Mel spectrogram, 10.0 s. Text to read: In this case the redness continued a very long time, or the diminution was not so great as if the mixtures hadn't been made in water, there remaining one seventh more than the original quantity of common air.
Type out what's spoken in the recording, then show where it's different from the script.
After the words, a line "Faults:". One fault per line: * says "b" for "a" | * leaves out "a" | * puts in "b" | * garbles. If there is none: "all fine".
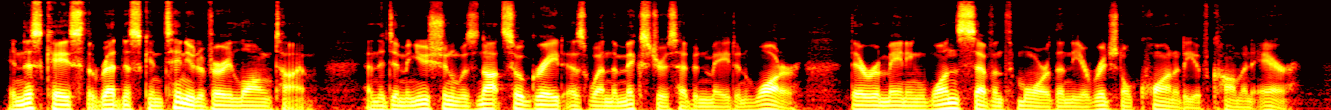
In this case the redness continued a very long time, and the diminution was not so great as when the mixtures had been made in water, there remaining one seventh more than the original quantity of common air.
Faults:
* says "and" for "or"
* says "when" for "if"
* says "had" for "hadn't"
